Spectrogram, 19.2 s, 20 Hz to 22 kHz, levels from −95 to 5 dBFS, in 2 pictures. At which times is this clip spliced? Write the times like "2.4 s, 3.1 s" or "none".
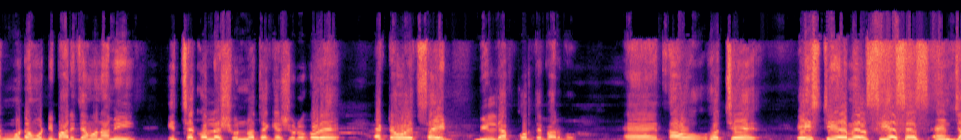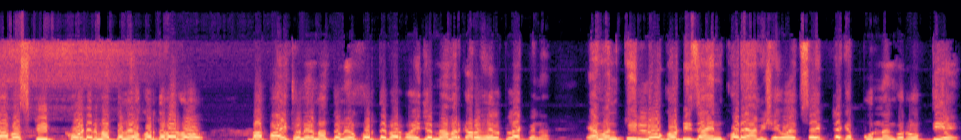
none

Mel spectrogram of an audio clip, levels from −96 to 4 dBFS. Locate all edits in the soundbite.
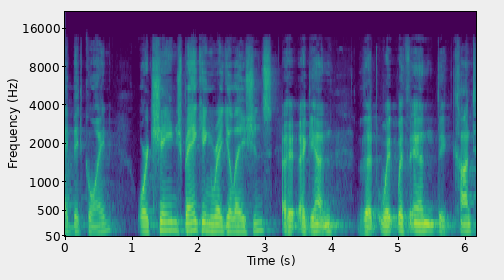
3.2 s

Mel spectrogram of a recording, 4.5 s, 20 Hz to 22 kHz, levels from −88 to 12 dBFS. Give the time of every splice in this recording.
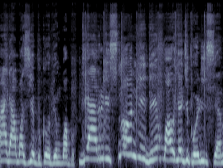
1.5 s

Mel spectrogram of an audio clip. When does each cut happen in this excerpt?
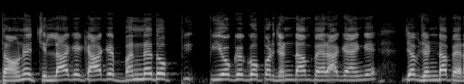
none

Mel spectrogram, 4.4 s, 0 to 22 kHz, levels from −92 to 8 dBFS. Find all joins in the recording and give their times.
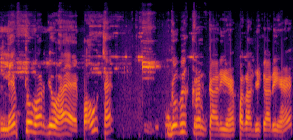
2.0 s

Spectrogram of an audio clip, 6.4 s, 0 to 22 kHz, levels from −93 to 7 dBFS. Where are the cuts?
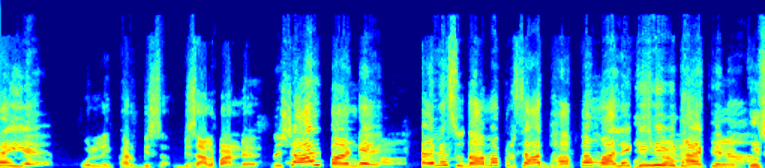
3.3 s

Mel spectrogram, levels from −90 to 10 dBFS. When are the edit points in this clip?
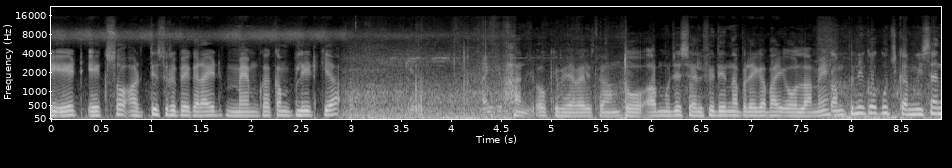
2.9 s, 5.7 s, 7.8 s

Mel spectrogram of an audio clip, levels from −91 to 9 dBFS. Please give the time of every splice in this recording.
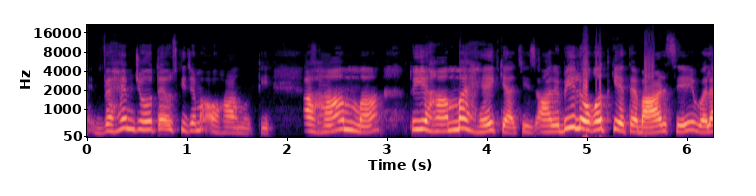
2.2 s

